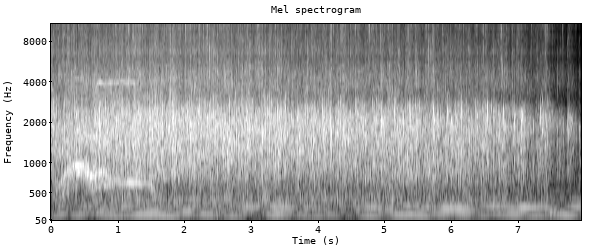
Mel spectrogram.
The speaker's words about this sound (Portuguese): Então eu queria honrar a vida de todos os voluntários por tudo aquilo que eles fizeram e uma salva de palmas para essa galera.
